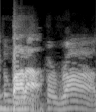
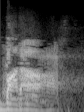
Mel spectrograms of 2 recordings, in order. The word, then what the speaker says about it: bara: La palabra crear se dice bara. Repitan, bara.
